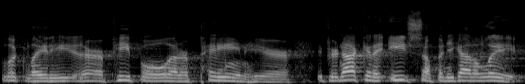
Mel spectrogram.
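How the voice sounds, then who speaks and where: A man voicing a gruff, impatient male diner cook in a greasy apron, talking loud and brusque. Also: a little high, monotone, slow, big-room sound, exaggerated voice.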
